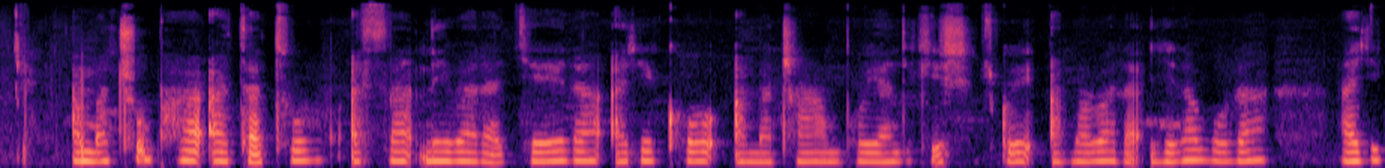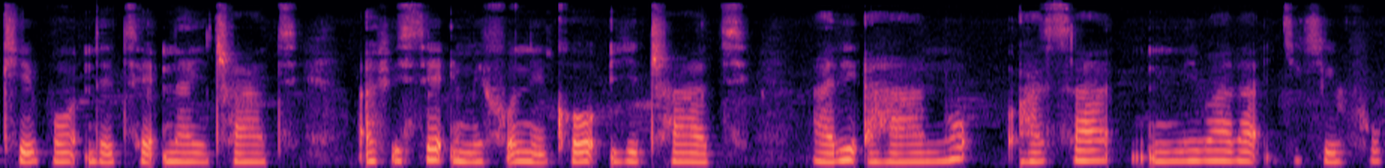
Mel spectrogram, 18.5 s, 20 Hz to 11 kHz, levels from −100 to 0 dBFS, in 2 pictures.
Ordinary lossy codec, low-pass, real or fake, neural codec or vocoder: AAC, 48 kbps; 9.9 kHz; real; none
